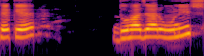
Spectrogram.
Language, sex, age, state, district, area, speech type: Bengali, female, 30-45, West Bengal, Dakshin Dinajpur, urban, read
